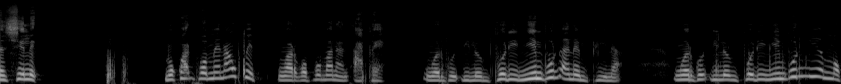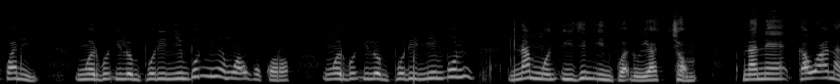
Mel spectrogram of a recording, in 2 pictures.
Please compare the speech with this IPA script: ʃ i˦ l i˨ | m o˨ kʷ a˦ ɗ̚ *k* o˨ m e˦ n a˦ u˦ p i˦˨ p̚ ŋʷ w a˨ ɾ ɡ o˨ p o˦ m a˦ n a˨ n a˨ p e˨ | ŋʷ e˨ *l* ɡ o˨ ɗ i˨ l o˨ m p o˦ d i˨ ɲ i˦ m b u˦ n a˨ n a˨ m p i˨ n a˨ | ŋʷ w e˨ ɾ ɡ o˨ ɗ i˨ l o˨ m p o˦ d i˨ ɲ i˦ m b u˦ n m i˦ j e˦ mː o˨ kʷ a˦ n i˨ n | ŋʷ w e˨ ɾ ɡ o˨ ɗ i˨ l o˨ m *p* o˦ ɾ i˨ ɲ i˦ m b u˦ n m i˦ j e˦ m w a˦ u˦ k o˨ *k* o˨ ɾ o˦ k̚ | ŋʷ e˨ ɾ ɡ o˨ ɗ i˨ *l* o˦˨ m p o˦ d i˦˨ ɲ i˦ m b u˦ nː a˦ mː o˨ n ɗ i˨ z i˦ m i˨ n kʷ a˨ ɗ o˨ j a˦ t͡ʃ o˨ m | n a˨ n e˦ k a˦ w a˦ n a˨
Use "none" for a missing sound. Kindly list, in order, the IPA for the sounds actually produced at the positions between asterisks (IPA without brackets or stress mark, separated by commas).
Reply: p, ɾ, p, k, l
